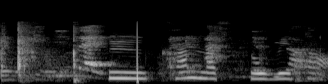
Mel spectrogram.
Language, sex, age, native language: Icelandic, male, 10, Polish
